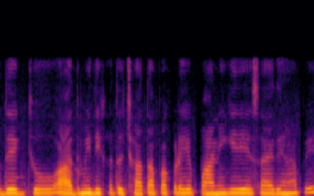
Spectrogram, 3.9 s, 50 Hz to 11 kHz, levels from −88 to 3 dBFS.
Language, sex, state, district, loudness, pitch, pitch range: Chhattisgarhi, female, Chhattisgarh, Raigarh, -16 LUFS, 230 Hz, 225-235 Hz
